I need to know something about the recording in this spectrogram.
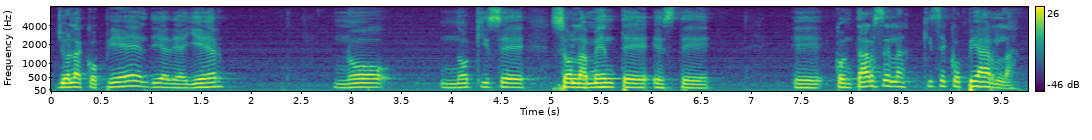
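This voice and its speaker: A male pastor preaches in a slightly raised voice and at an unhurried pace. He swings from loud, high-pitched declarations to hushed, whispered prayers, and he puts on a higher voice for the people he quotes. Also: steady tone, slight background noise. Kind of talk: sermon.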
